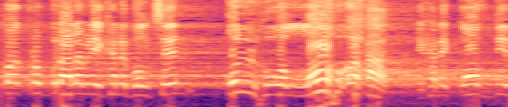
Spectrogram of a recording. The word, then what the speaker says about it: قُلْ هُوَ: আল্লাহ পাক রাব্বুল আলামন এখানে বলছেন কুলহু আল্লাহু আহাদ। এখানে কফ দিয়ে পড়ছেন কিন্তু অনেকেই ভুল করে উচ্চারণ সঠিক না হওয়ার কারণে তারা পরে কাফ দিয়ে। কুলহু আল্লাহ।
